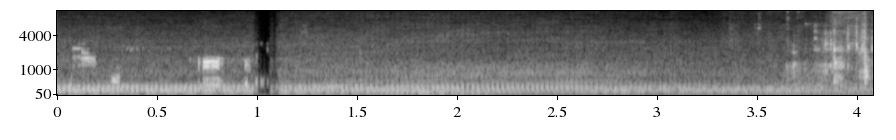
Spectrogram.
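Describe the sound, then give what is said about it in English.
A car going by, its low, steady engine rumble droning through the whole stretch, broken by a brief dip after the first second, with a faint higher hiss rising near the end. “I'll wait for that car to go by.”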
